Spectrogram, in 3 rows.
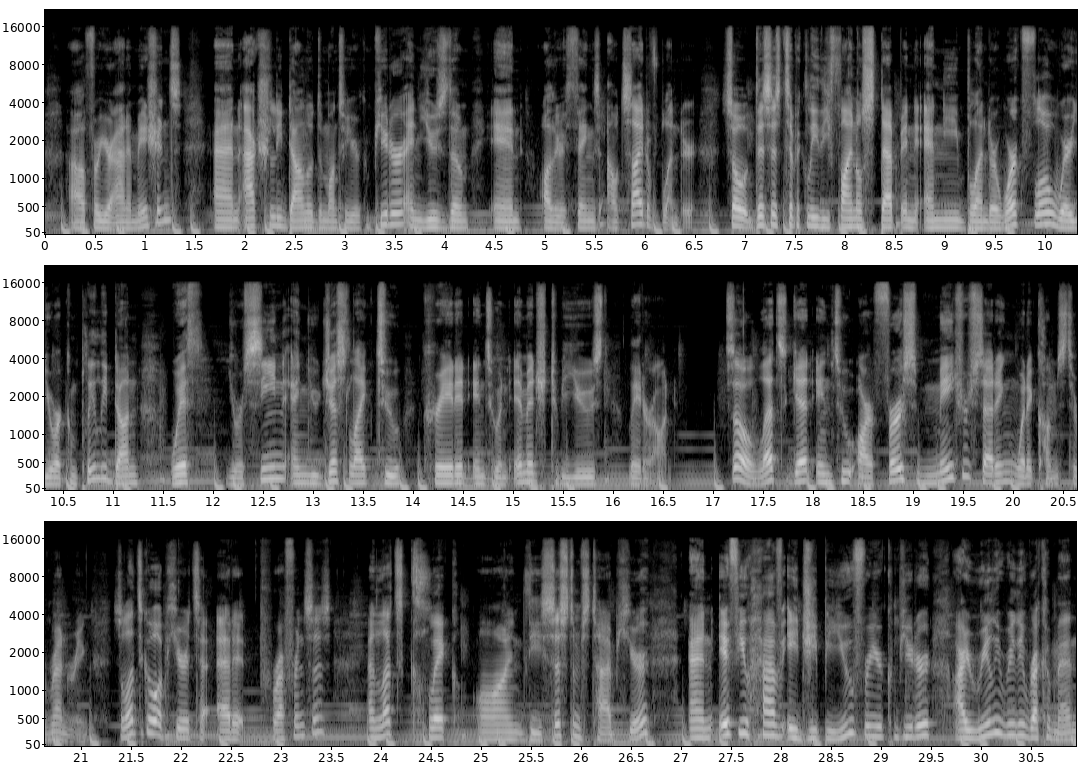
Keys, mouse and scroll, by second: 17.0 click, 21.8 click.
